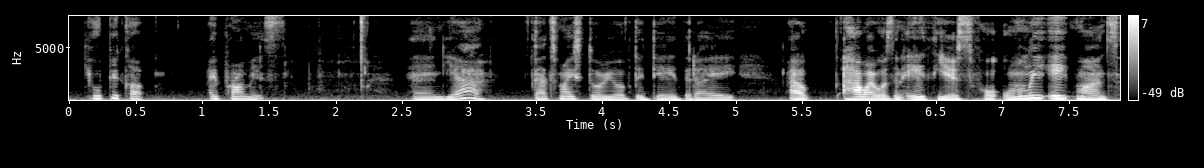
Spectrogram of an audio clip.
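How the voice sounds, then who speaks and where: A woman in her thirties telling her faith testimony in a casual, animated, emphatic way. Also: medium pitch, creaky, a little hiss or hum. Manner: animated, emphatic, acts out dialogue. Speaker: influencer sharing a faith testimony.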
